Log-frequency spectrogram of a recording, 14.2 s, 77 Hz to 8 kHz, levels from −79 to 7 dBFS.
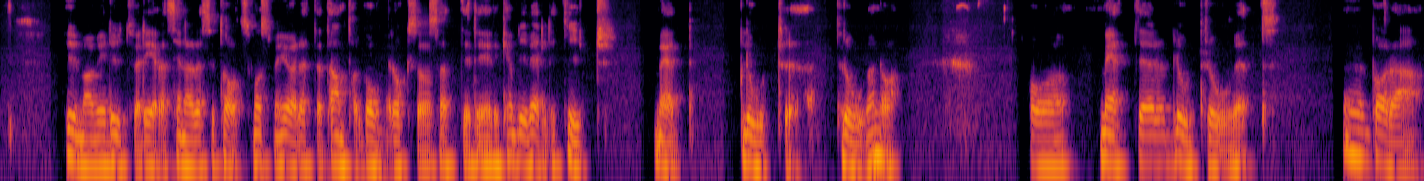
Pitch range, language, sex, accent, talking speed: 115-130 Hz, Swedish, male, native, 120 wpm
